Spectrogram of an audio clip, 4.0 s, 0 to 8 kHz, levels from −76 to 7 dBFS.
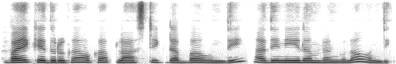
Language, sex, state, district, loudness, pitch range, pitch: Telugu, female, Telangana, Mahabubabad, -17 LUFS, 220-245 Hz, 230 Hz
